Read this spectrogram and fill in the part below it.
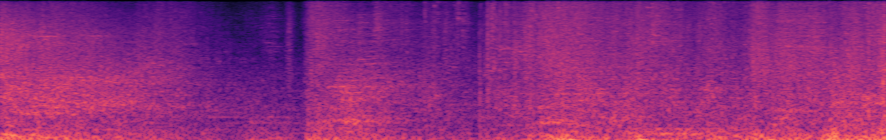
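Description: Magic spells crackle and blast in a fast fantasy battle.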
